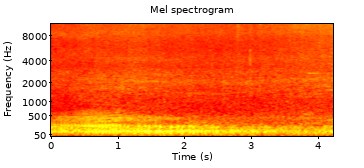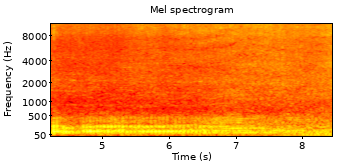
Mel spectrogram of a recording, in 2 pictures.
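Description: Passing street traffic, mostly small motorcycle and motorcycle-sidecar tricycle engines, making a steady low drone.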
